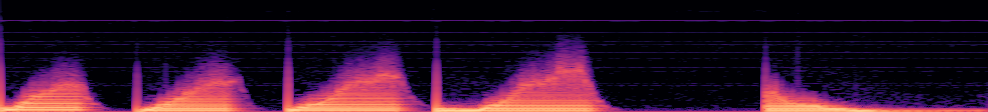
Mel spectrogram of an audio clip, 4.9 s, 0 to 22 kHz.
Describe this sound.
baslline1 einzeln
handplayed bass sounds on a korg polysix. space between the notes for sampling.
bassline, polysix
